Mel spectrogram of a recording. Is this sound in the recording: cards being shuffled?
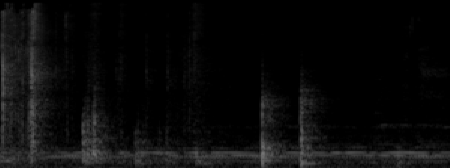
yes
